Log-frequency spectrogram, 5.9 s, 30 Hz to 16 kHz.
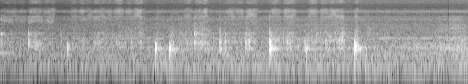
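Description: Chalk or marker scratching and tapping on a board while a class 11 coordinate geometry equation is written out, faint and close, with irregular sharp strokes over quiet room hiss.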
